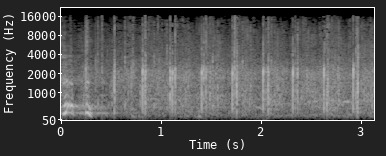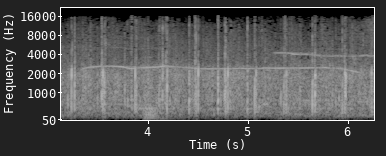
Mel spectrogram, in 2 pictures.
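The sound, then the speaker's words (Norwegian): An audience claps steadily, dense overlapping handclaps, with a faint whistle-like tone drifting above the applause partway through. “Vi skal alle sammen fortsette litt på applausen,”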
